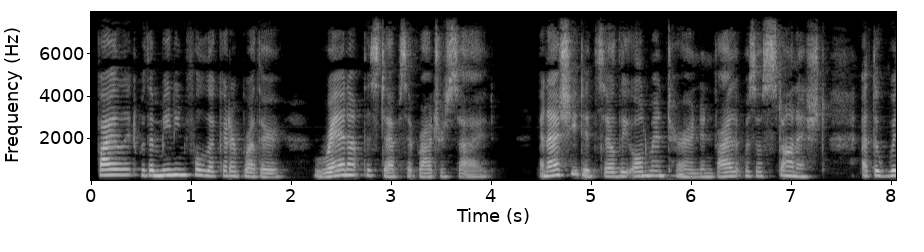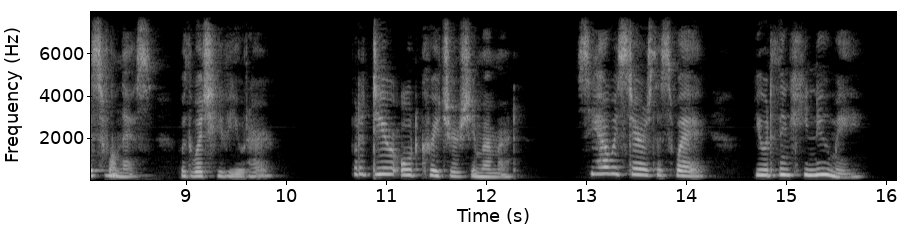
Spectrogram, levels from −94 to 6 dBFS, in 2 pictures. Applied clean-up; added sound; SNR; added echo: neural mask model DeepFilterNet 3.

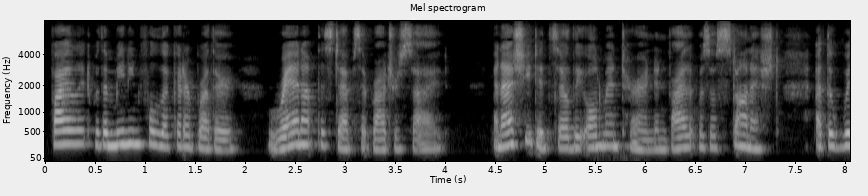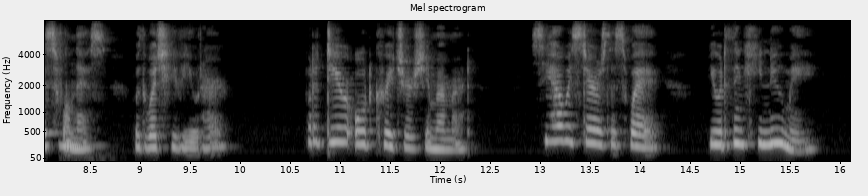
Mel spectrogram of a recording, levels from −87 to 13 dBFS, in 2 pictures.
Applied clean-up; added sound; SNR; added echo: none; Brass instrument; 6 dB; none.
